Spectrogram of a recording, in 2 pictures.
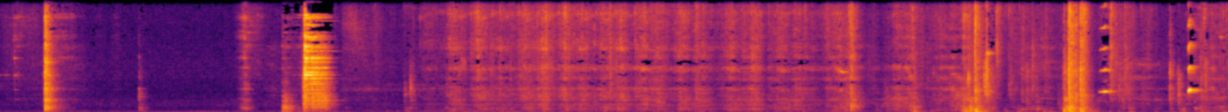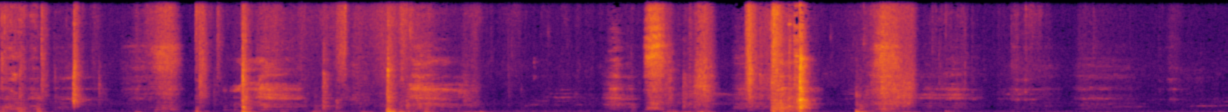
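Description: Hand brace and bit boring through a block of beech: a rasping cut in the wood, broken by several sharp knocks as the block is handled on the bench.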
